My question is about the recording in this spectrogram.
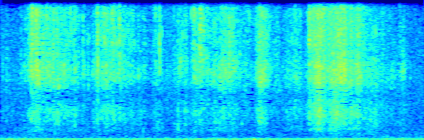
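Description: A steady low hum with a faint hiss, and a single faint tick about halfway through.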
